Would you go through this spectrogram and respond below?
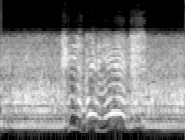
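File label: aircraft destroyed mood high, speech English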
